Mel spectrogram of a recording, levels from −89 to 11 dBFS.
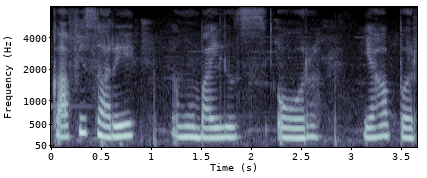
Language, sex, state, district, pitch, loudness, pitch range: Hindi, male, Himachal Pradesh, Shimla, 225 Hz, -14 LUFS, 215-240 Hz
